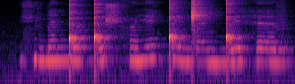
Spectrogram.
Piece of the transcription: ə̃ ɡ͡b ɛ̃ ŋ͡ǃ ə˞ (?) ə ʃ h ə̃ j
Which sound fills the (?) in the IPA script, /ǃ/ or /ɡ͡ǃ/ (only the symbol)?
ɡ͡ǃ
